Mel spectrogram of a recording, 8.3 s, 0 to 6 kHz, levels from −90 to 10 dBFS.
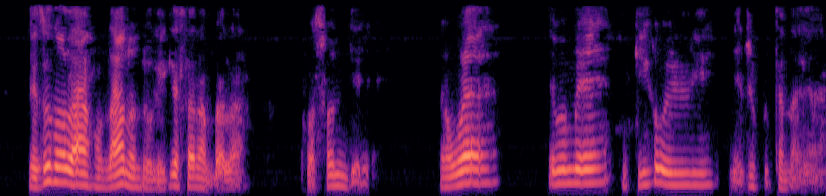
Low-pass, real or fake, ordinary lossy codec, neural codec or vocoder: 5.4 kHz; fake; MP3, 32 kbps; vocoder, 22.05 kHz, 80 mel bands, HiFi-GAN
